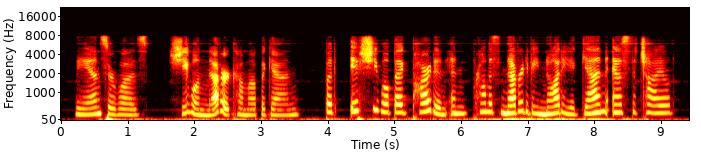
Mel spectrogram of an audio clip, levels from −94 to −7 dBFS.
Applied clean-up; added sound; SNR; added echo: neural mask model DeepFilterNet 3.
